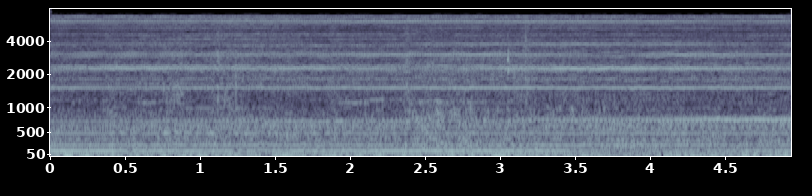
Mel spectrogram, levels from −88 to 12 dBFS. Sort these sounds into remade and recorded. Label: remade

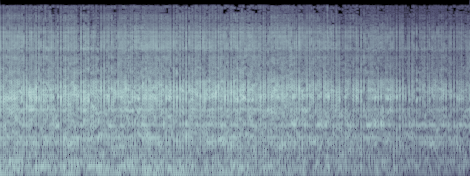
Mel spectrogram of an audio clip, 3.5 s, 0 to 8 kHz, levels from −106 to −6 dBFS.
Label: remade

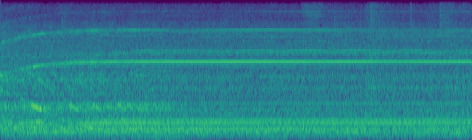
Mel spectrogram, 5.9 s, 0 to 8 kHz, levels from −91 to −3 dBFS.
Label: recorded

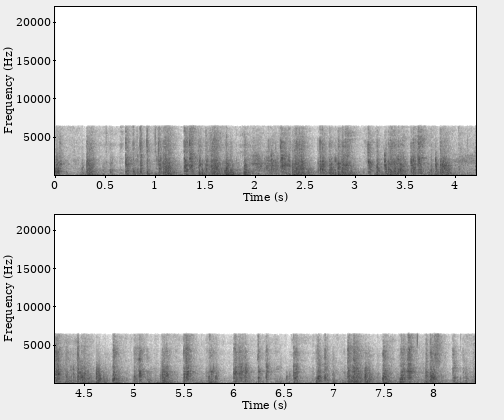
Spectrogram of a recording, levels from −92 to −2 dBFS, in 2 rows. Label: remade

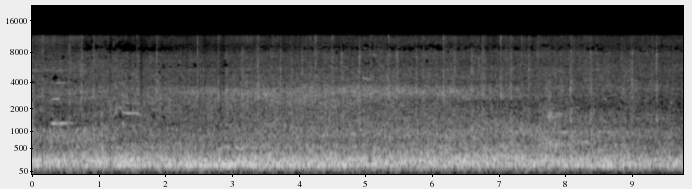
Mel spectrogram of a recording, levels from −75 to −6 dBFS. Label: recorded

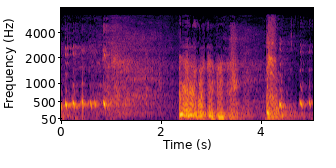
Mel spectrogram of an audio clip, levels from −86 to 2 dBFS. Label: recorded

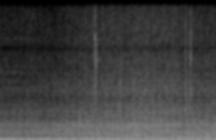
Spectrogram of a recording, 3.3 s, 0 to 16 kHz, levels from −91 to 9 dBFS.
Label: recorded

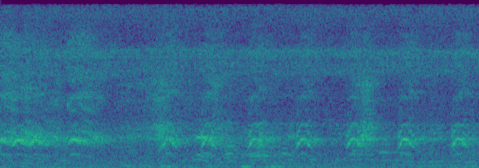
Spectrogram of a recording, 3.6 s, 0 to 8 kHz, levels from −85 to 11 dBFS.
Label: remade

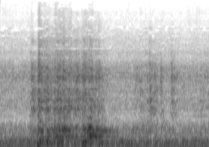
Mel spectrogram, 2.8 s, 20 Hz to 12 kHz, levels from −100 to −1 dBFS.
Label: remade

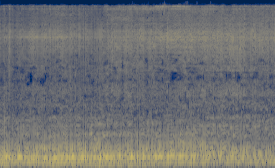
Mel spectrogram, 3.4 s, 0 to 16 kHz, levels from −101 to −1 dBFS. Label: remade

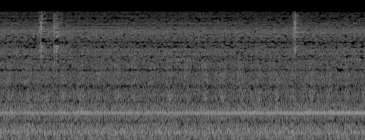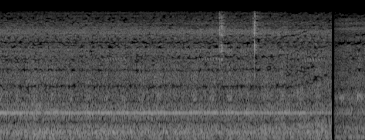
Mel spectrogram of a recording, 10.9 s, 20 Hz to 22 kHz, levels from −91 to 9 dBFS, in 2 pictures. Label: remade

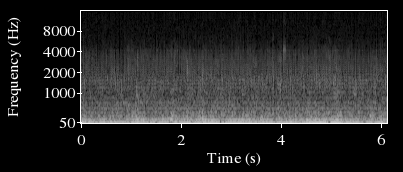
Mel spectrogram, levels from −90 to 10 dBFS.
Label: remade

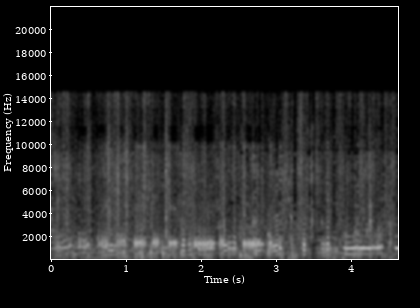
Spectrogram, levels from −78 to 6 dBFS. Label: recorded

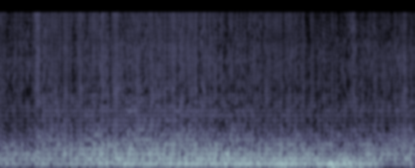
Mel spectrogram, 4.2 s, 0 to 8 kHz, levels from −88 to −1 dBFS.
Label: remade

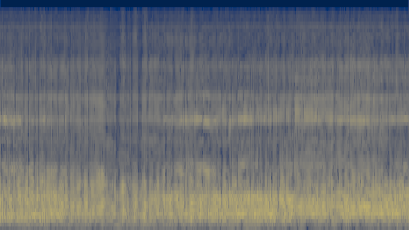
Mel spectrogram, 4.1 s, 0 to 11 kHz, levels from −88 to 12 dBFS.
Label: remade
